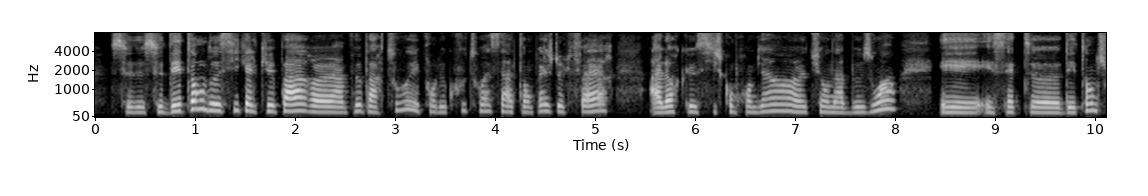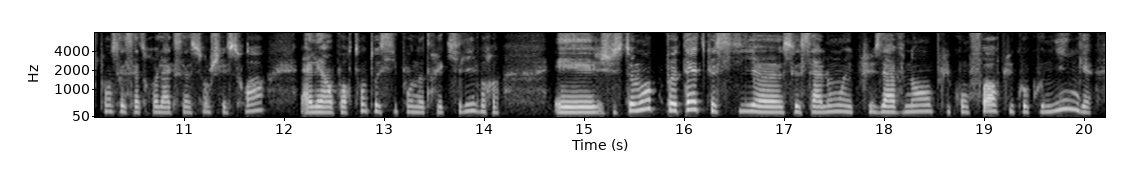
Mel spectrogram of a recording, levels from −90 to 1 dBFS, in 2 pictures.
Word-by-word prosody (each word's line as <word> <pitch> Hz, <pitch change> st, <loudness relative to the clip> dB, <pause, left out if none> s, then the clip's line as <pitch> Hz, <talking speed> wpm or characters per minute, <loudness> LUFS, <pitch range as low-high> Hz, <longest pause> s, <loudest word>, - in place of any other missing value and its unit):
se 185 Hz, -1 st, -2 dB
se 195 Hz, -, +1 dB
détendent 230 Hz, -, +3 dB
aussi, 240 Hz, +1 st, +1 dB
quelque 225 Hz, -2 st, 0 dB
part, 230 Hz, 0 st, +5 dB
heu, -, -, +5 dB, 0.2 s
un 185 Hz, -1 st, 0 dB
peu 220 Hz, +5 st, -5 dB
partout 225 Hz, +7 st, -4 dB
et 260 Hz, -4 st, -6 dB
pour 200 Hz, -1 st, -10 dB
le 190 Hz, -1 st, -9 dB
coup, 240 Hz, +5 st, -16 dB
toi, 230 Hz, -1 st, -8 dB
ça 215 Hz, -2 st, -3 dB
t'empêche 195 Hz, +4 st, -5 dB
de 205 Hz, -, -2 dB
le 195 Hz, -, -12 dB
faire, 205 Hz, +2 st, -1 dB, 0.4 s
alors 200 Hz, -, +3 dB
que, 205 Hz, -, -4 dB
si 195 Hz, -, -4 dB
je -, -, -1 dB
comprends 195 Hz, -1 st, -8 dB
bien, 220 Hz, +2 st, -3 dB
heu, 195 Hz, -, -7 dB
tu 200 Hz, +1 st, -6 dB
en 190 Hz, -1 st, -5 dB
as 180 Hz, -1 st, -2 dB
besoin 185 Hz, -, -1 dB, 0.4 s
et 180 Hz, -2 st, -1 dB
et -, -, -5 dB
cette, 190 Hz, +2 st, -2 dB
heu, 180 Hz, -1 st, +2 dB
détente, 180 Hz, +8 st, -3 dB
je -, -, -1 dB
pense 220 Hz, -2 st, -4 dB
que 215 Hz, -, -1 dB
cette 190 Hz, -2 st, -2 dB
relaxation 185 Hz, -, -2 dB
chez 185 Hz, -, -2 dB
soi, 230 Hz, +8 st, +3 dB, 0.4 s
elle 185 Hz, -, +3 dB
est -, -, +6 dB
importante 190 Hz, +5 st, -1 dB
aussi 220 Hz, +1 st, -1 dB
pour 200 Hz, -1 st, -10 dB
notre 185 Hz, 0 st, -7 dB
équilibre 205 Hz, 0 st, -5 dB, 0.5 s
et 185 Hz, 0 st, +6 dB
justement, 250 Hz, -, +4 dB
peut-être 275 Hz, +3 st, +5 dB
que 230 Hz, -, -1 dB
si, 225 Hz, +1 st, 0 dB
heu, 190 Hz, -2 st, +5 dB
ce 195 Hz, +2 st, +4 dB
salon 200 Hz, +3 st, 0 dB
est 205 Hz, -, -4 dB
plus 200 Hz, +1 st, -4 dB
avenant, 205 Hz, +3 st, +1 dB
plus 210 Hz, -1 st, -17 dB
confort, 175 Hz, -, +1 dB
plus 215 Hz, -, -11 dB
cocooning, 205 Hz, +4 st, -4 dB
200 Hz, 195 wpm, -23 LUFS, 185-225 Hz, 0.5 s, est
